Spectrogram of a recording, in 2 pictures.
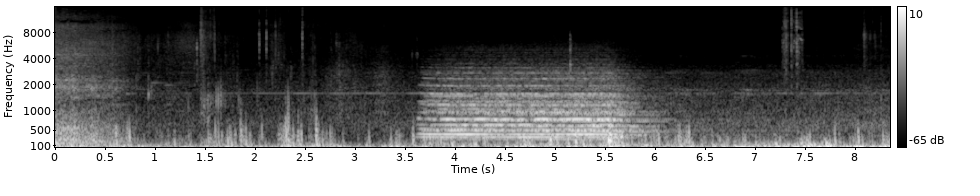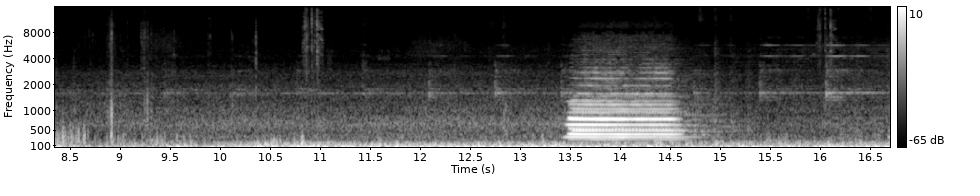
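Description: A locomotive rumbles as it approaches, growing louder.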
